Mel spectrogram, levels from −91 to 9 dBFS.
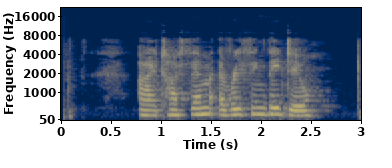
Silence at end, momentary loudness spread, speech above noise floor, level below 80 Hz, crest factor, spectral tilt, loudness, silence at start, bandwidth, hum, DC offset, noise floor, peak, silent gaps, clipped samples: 0 s; 9 LU; 29 dB; -64 dBFS; 16 dB; -4.5 dB/octave; -20 LUFS; 0.05 s; 7.8 kHz; none; under 0.1%; -49 dBFS; -6 dBFS; none; under 0.1%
